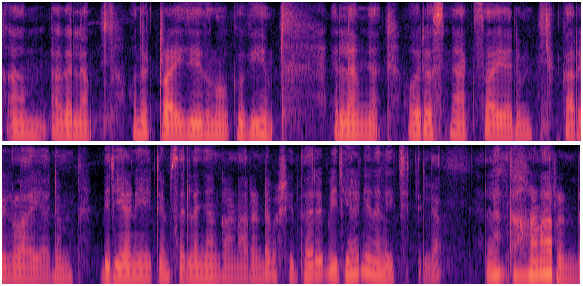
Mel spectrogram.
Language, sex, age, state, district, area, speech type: Malayalam, female, 18-30, Kerala, Wayanad, rural, spontaneous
